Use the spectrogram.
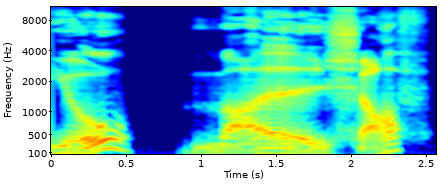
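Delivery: low guttural growl from deep in the throat. Halting close to the other man, he recognizes him and speaks in a guttural growl. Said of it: "he growled in his guttural tongue".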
